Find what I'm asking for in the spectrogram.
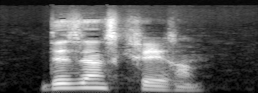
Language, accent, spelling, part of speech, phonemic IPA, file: French, France, désinscrire, verb, /de.zɛ̃s.kʁiʁ/, LL-Q150 (fra)-désinscrire.wav
- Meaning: to unsubscribe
